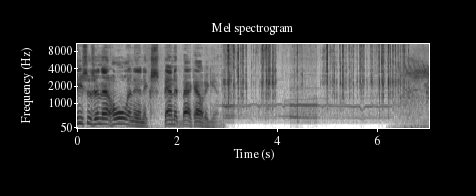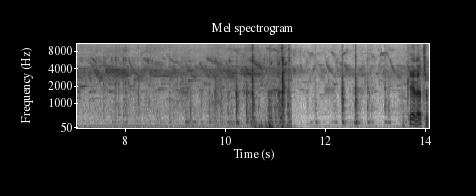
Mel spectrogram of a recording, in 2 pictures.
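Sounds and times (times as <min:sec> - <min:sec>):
birds chirping: 0:00.0 - 0:14.0
small metal parts clicking: 0:02.9 - 0:04.1, 0:04.9 - 0:06.6.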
